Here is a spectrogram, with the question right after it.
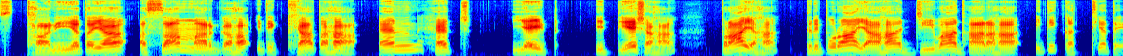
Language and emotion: Sanskrit, neutral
